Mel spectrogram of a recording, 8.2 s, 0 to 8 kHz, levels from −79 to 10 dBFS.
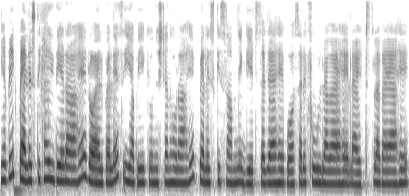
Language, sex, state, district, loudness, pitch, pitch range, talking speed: Hindi, female, Uttar Pradesh, Jyotiba Phule Nagar, -16 LUFS, 210 Hz, 205-230 Hz, 225 wpm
